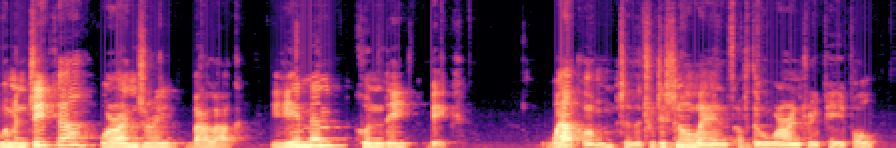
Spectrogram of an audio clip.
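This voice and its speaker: Aussie woman guest storyteller, gentle, normal pitch, talking and reading for kids. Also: a little slow. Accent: Australian. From Australia. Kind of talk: unscripted talk and picture-book read-aloud.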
